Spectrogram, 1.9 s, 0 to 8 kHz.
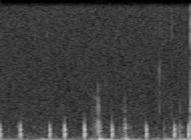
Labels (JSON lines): {"label": "biophony, knock croak", "recorder": "SoundTrap 300"}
